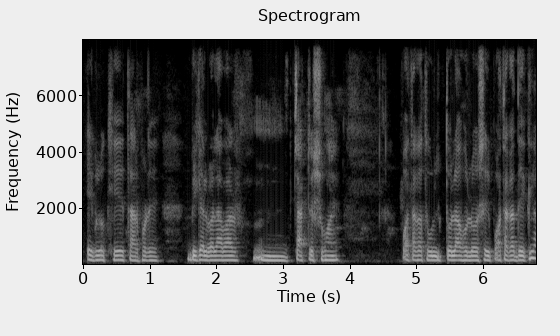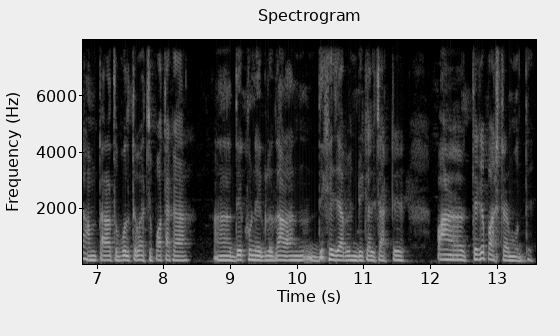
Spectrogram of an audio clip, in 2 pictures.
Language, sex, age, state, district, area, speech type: Bengali, female, 30-45, West Bengal, Howrah, urban, spontaneous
